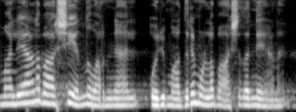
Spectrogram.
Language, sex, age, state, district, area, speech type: Malayalam, female, 30-45, Kerala, Kottayam, rural, spontaneous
